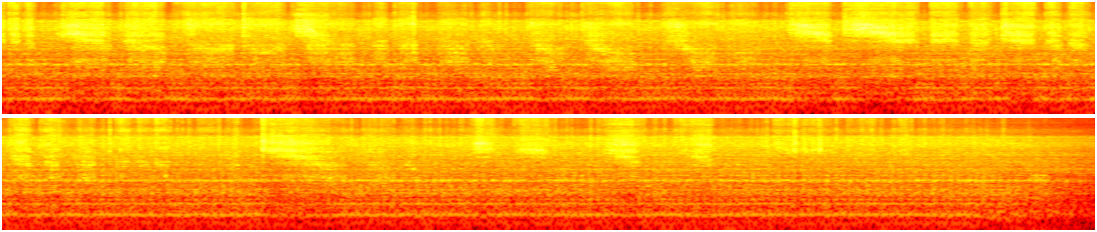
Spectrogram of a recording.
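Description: Wood lathe running with a steady motor hum while a long-handled turning gouge cuts a spinning wooden spindle, giving repeated scraping, shaving strokes. The motor stops near the end and the sound dies away.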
